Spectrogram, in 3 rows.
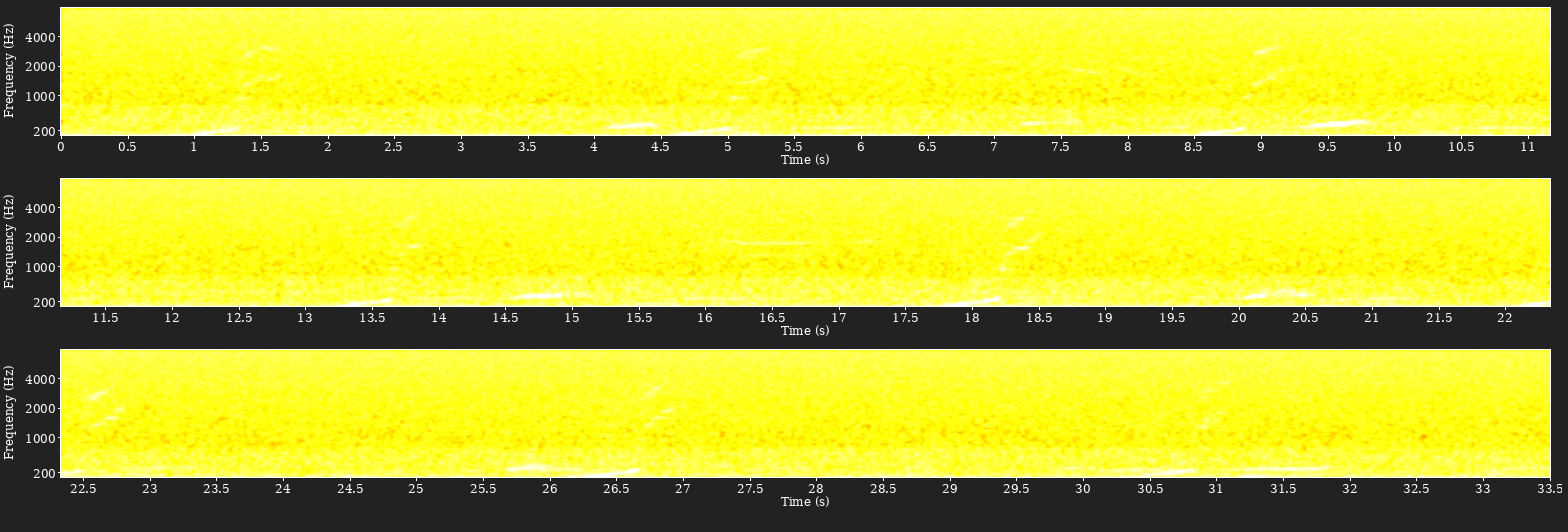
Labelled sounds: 5.1	5.3	humpback whale, 2.5 to 3.1 kHz
7.6	7.8	killer whale, Bigg's (transient), 1.6 to 1.9 kHz
8.9	9.2	humpback whale, 2.6 to 3.1 kHz
16.1	16.7	killer whale, Bigg's (transient), 1.7 to 1.9 kHz

